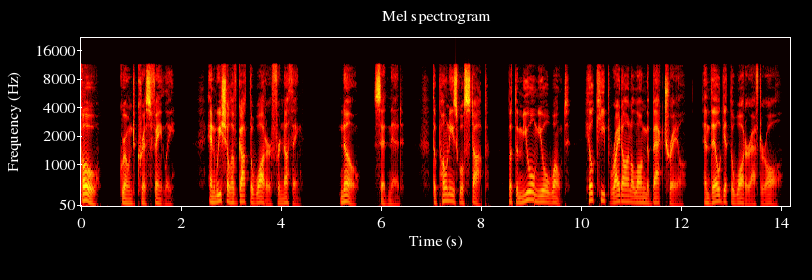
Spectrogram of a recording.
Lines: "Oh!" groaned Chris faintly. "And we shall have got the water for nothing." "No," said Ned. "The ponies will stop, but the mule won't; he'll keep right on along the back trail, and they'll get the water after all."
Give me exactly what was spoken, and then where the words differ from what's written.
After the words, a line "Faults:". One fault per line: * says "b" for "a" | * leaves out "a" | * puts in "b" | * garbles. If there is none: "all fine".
"Oh!" groaned Chris faintly. "And we shall have got the water for nothing." "No," said Ned. "The ponies will stop, but the mule mule won't; he'll keep right on along the back trail, and they'll get the water after all."
Faults:
* puts in "mule"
